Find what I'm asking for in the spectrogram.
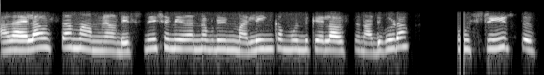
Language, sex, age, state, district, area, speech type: Telugu, female, 18-30, Telangana, Karimnagar, urban, conversation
